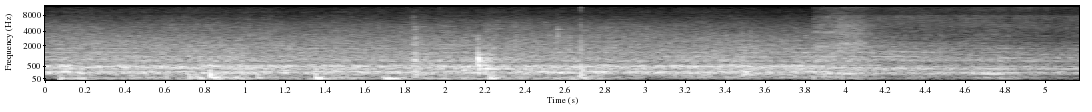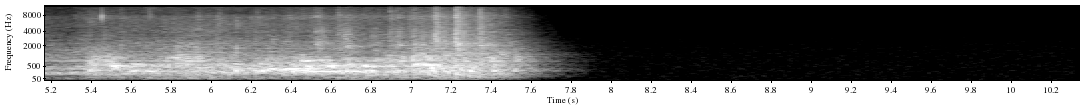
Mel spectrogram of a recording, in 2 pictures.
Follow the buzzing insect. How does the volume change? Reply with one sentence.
The loudness of the buzzing insect goes down.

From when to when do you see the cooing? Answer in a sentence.
The cooing can be heard from 0.1 to 2.9 s and from 5.3 to 7.6 s.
